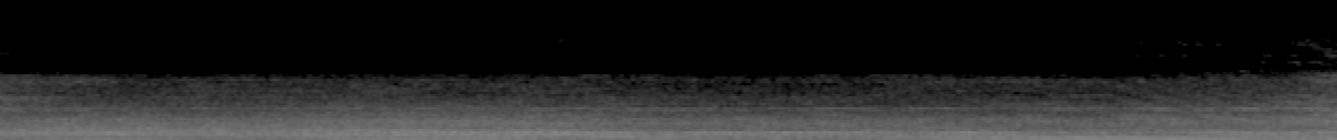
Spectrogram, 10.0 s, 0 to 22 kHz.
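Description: Ecovacs Deebot T20 Omni robot vacuum-mop running while it vacuums and mops: a steady, even whir of its motors with a low hum beneath it.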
